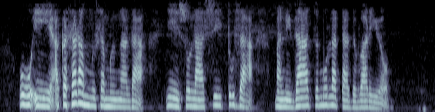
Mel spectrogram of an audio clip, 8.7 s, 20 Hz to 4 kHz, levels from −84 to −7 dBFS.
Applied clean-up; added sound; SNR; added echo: none; none; none; none.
